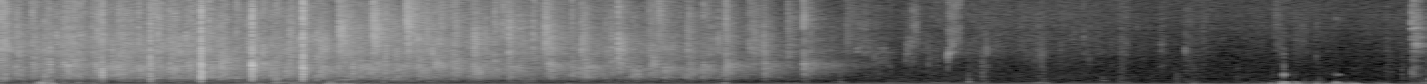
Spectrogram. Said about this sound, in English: Can we clap for these young children?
